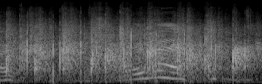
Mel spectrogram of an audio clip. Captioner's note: audience clapping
